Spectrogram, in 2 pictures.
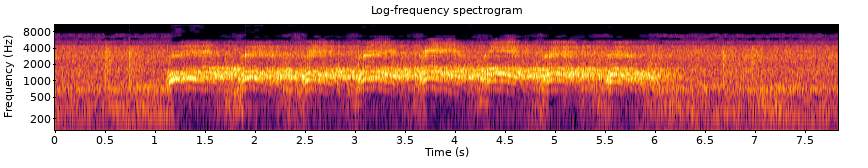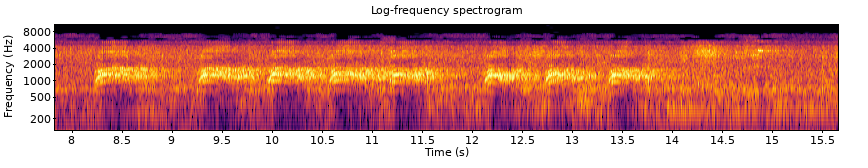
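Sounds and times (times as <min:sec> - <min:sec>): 
steady loud hiss: 0:00.0 - 0:15.6
crow cawing: 0:01.1 - 0:06.3, 0:08.2 - 0:14.5.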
